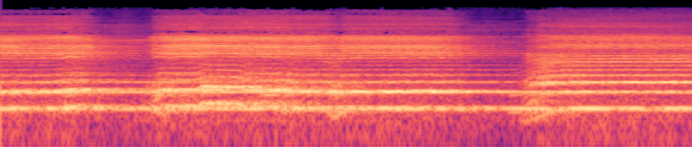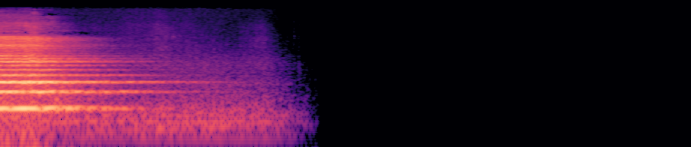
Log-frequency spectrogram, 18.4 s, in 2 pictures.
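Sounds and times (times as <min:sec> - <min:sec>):
choir singing: 0:00.0 - 0:11.4.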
